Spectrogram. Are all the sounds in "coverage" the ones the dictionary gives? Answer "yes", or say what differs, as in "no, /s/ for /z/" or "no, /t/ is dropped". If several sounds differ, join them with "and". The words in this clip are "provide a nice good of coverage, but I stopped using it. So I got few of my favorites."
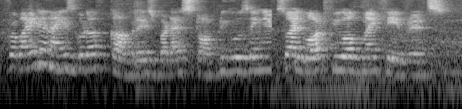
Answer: yes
